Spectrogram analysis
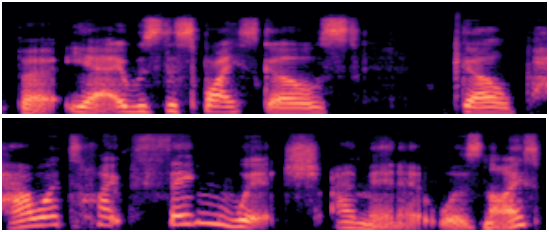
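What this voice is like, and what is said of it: British accent. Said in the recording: “I'm British. I am British. ... I mean, from my accent.”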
